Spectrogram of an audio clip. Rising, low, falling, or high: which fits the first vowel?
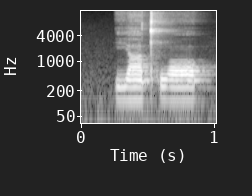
high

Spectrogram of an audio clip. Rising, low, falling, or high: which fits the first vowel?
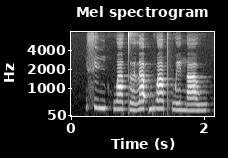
falling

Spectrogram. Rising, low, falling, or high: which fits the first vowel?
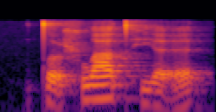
low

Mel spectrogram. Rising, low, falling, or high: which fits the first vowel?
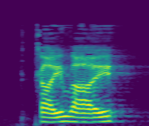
rising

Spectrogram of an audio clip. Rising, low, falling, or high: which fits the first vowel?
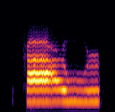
high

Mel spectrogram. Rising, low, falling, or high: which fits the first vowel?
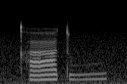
rising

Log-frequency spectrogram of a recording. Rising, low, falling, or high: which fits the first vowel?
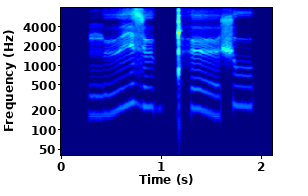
rising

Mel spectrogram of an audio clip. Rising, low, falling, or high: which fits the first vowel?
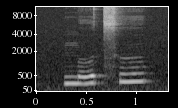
rising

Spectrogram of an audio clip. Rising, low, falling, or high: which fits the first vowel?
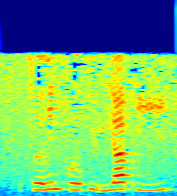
rising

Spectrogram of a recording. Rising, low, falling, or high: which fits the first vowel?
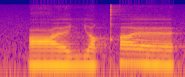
low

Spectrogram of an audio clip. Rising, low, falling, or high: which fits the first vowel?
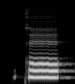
high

